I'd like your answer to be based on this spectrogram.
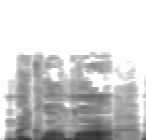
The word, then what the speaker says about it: реклама: Она будет, вы не будете здесь произносить реклама. Вы произносите реклама. Там такой, знаете, неопределенный гласный звук, который в английской фонетике обозначается как перевернутое «е», если вы получили когда-нибудь английский язык и использовали фонетические значки.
